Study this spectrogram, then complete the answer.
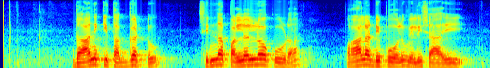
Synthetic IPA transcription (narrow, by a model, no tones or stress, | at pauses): d̪aːnikit̪ɐɡːɐʈːu | t͡ʃinːɐpɐlːɐlːo̞ːkuːɽaː | paːlɐɖipo̞ːluʋe̞liʃaːji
